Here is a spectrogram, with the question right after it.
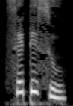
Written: ಸುಡಿಸು

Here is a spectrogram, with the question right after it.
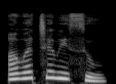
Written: ಅವಚವಿಸು

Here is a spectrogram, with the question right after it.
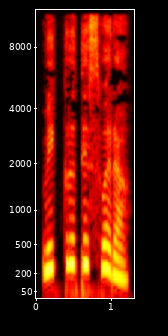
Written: ವಿಕೃತಿಸ್ವರ

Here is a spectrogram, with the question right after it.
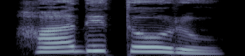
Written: ಹಾದಿತೋರು

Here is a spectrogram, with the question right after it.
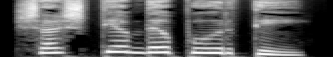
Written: ಷಷ್ಟ್ಯಬ್ದಪೂರ್ತಿ

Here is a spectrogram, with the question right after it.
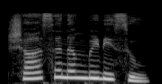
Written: ಶಾಸನಂಬಿಡಿಸು

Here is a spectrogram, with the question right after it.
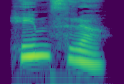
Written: ಹಿಂಸ್ರ

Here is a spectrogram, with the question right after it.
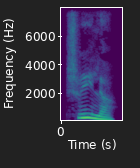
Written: ಶ್ರೀಲ

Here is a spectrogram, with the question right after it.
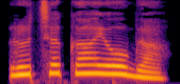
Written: ರುಚಕಾಯೋಗ

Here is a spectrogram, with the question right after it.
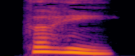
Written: ಕಾಹಿ

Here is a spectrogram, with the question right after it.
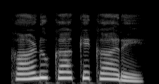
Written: ಕಾಡುಕಾಕೆಕಾರೆ

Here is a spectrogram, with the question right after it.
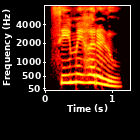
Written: ಸೀಮೆಹರಳು

